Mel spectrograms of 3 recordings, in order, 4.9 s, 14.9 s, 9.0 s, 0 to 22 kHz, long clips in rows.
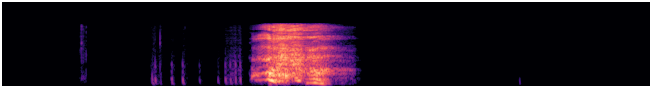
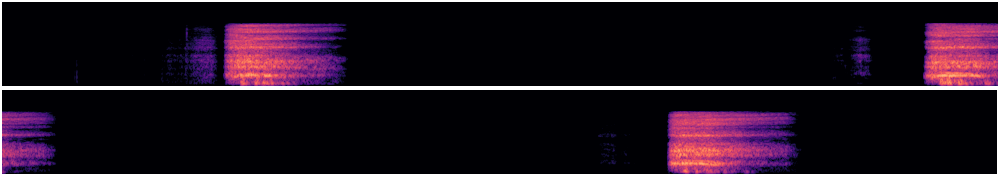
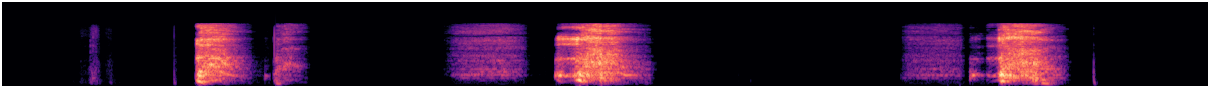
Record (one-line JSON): {"cough_length": "4.9 s", "cough_amplitude": 28962, "cough_signal_mean_std_ratio": 0.25, "exhalation_length": "14.9 s", "exhalation_amplitude": 11524, "exhalation_signal_mean_std_ratio": 0.27, "three_cough_length": "9.0 s", "three_cough_amplitude": 31092, "three_cough_signal_mean_std_ratio": 0.3, "survey_phase": "beta (2021-08-13 to 2022-03-07)", "age": "18-44", "gender": "Male", "wearing_mask": "No", "symptom_runny_or_blocked_nose": true, "symptom_headache": true, "symptom_change_to_sense_of_smell_or_taste": true, "symptom_loss_of_taste": true, "symptom_onset": "6 days", "smoker_status": "Never smoked", "respiratory_condition_asthma": false, "respiratory_condition_other": false, "recruitment_source": "Test and Trace", "submission_delay": "1 day", "covid_test_result": "Positive", "covid_test_method": "RT-qPCR", "covid_ct_value": 18.7, "covid_ct_gene": "ORF1ab gene", "covid_ct_mean": 18.9, "covid_viral_load": "640000 copies/ml", "covid_viral_load_category": "Low viral load (10K-1M copies/ml)"}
